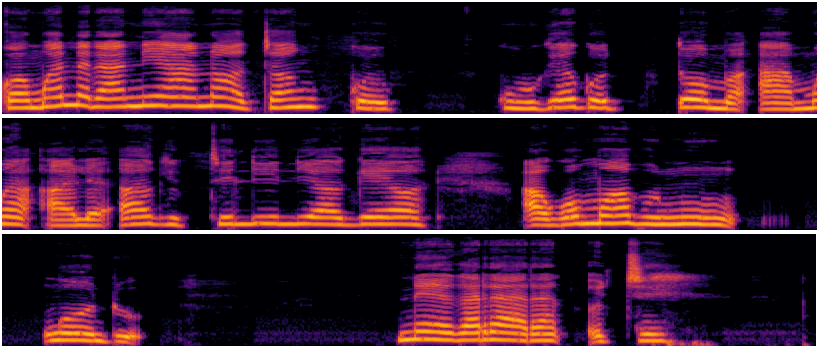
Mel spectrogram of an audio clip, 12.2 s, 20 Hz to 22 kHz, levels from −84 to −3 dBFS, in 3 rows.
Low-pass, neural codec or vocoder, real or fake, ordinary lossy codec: 19.8 kHz; vocoder, 48 kHz, 128 mel bands, Vocos; fake; none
